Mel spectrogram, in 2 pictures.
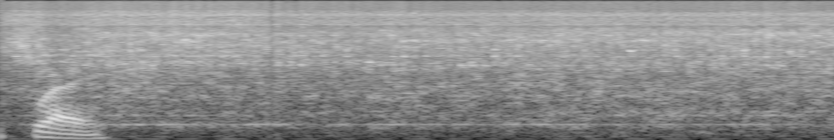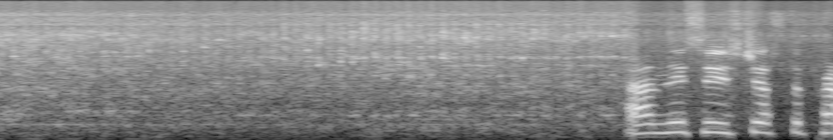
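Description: A scroll saw runs with a steady buzz.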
